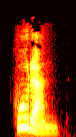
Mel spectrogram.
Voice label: "curant", latin; santillana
